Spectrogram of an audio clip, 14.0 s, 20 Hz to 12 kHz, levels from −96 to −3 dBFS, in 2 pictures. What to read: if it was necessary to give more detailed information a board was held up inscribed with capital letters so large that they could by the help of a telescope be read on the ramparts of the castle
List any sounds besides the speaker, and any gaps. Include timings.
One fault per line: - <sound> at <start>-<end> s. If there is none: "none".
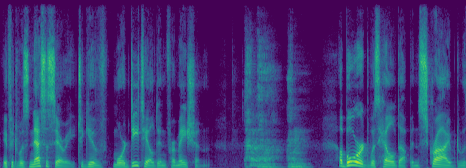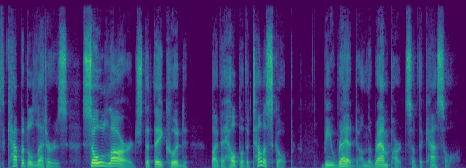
- throat clearing at 3.5-4.7 s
